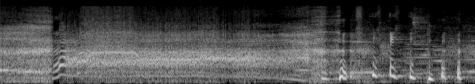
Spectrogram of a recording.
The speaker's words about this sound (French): Ok, donc je compte jusqu'à 3, on inspire et on crie comme on veut. 1, 2, 3.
